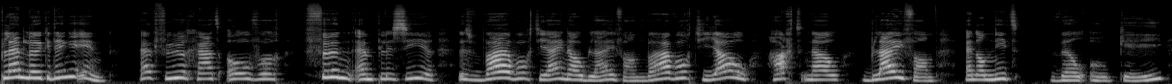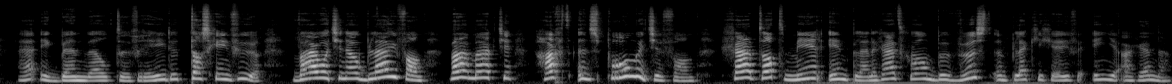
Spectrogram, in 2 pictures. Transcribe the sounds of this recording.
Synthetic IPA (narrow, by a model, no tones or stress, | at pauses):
plɛnløɥkədɪŋəɪn | ɦɛv̥yːrχaːtowvər | fɵnɛnpləziːr | d̥ɵs̬ʋaːrʋɔɹtjɛjnɑwblɛjvɑnʋaːɹʋɔɹtjɑw | hɑɹtnɑw | blɛjvɑn | ɛndɑnːit | ʋɛlˠowkej | ɦɛʔɪɡ̚bɛnʋɛlˠtəvrejdəd̥ɑsχejnvyːrʋaːɹʋɔɹtjənɑwblɛjvɑnʋaːrmaːktjə | hɑrtənsproŋəcəvɑnχaːdɑtmɪːrɪnplɛnəɣaːətχəʋownbəʋɵstənplɛkjəɣejvəɪnjəʔaːχɛndaː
